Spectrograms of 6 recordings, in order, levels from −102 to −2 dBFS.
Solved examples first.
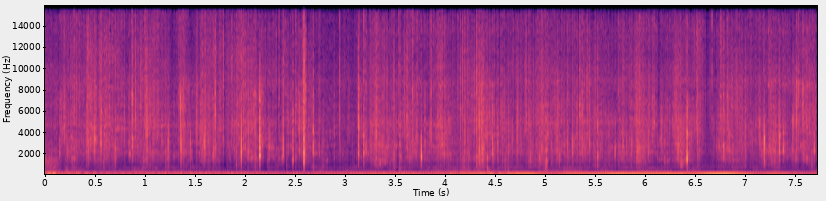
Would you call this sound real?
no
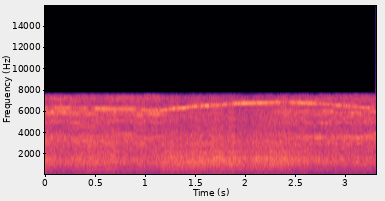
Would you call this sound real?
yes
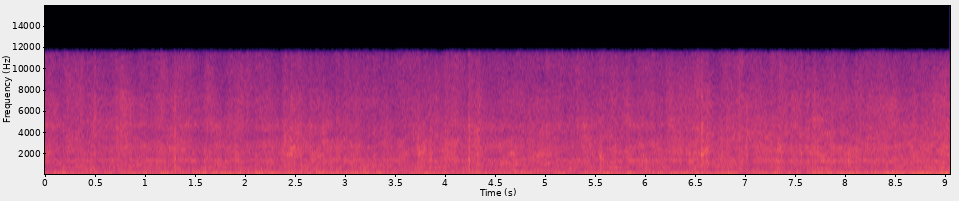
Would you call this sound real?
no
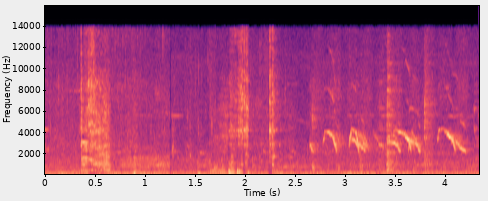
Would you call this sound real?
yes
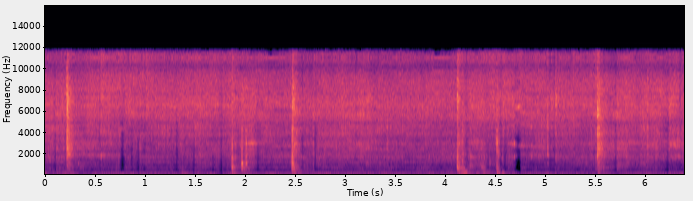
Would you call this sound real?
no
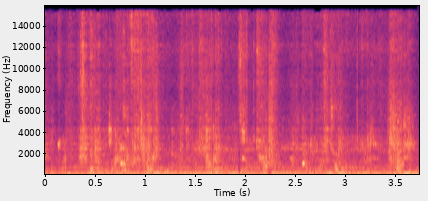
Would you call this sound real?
no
